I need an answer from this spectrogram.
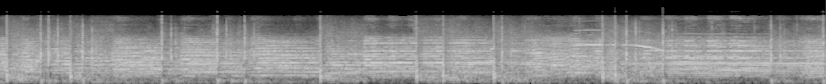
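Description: Fireworks shells bursting and crackling in quick succession over loud music.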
